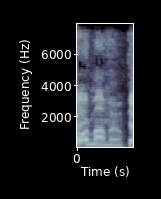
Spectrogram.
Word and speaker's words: Dormammu: Is it pronounced Dormammu? How do you pronounce that guy? – Dormammu.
